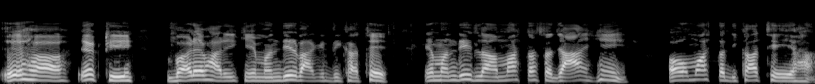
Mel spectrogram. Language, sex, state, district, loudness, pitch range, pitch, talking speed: Chhattisgarhi, male, Chhattisgarh, Sarguja, -16 LUFS, 175-210 Hz, 190 Hz, 155 wpm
